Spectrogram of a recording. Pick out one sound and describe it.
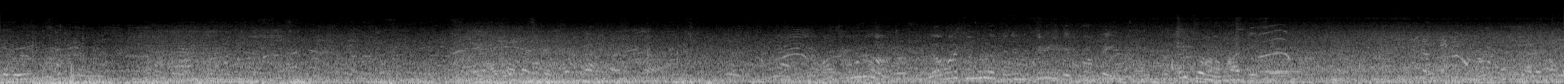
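A crowd of people chatter and call out all around, outdoors.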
